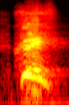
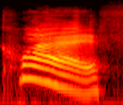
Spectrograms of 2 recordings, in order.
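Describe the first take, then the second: First: It is said in a clipped German accent. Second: It is said in a Southern US accent.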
